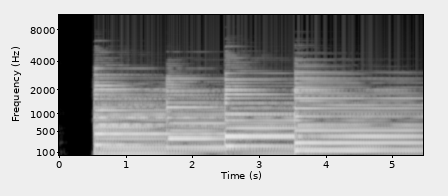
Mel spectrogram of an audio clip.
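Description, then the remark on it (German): The bell of a neighbourhood church chimes the quarters: four loud, ringing strokes at an even pace, each with rich sustained overtones that hum on and blend into the next. No voices are heard. “Er versuchte, die Dunkelheit mit seinen Frettchenaugen zu durchdringen, als die Glocke einer Kirche in der Nachbarschaft vier Viertel schlug.”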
